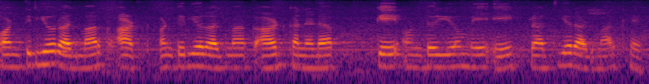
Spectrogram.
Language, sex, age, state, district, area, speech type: Hindi, female, 45-60, Madhya Pradesh, Harda, urban, read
